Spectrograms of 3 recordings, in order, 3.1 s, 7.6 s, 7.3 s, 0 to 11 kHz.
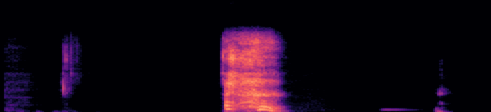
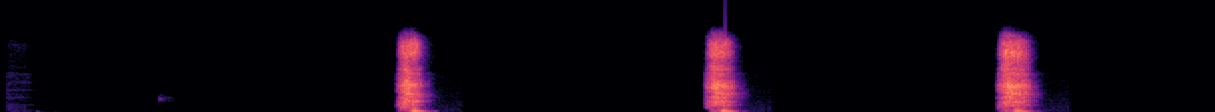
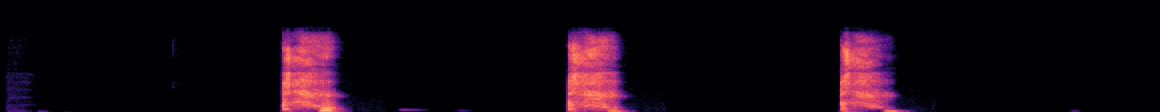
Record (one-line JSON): {"cough_length": "3.1 s", "cough_amplitude": 30396, "cough_signal_mean_std_ratio": 0.26, "exhalation_length": "7.6 s", "exhalation_amplitude": 29074, "exhalation_signal_mean_std_ratio": 0.2, "three_cough_length": "7.3 s", "three_cough_amplitude": 31336, "three_cough_signal_mean_std_ratio": 0.28, "survey_phase": "alpha (2021-03-01 to 2021-08-12)", "age": "45-64", "gender": "Female", "wearing_mask": "No", "symptom_none": true, "symptom_prefer_not_to_say": true, "smoker_status": "Ex-smoker", "respiratory_condition_asthma": false, "respiratory_condition_other": false, "recruitment_source": "REACT", "submission_delay": "1 day", "covid_test_result": "Negative", "covid_test_method": "RT-qPCR"}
